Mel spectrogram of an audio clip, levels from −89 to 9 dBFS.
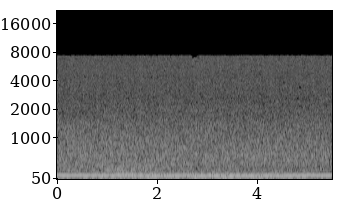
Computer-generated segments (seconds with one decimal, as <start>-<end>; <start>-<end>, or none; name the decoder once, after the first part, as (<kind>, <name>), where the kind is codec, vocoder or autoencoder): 1.3-4.6 (vocoder, Vocos)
